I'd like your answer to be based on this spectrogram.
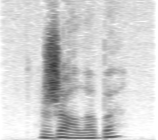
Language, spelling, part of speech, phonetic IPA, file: Russian, жалоба, noun, [ˈʐaɫəbə], Ru-жалоба.ogg
- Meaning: complaint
